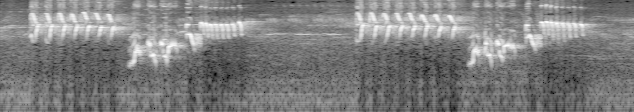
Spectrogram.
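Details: Two matching phrases of white-rumped shama song with mimicked prinia trills. Each phrase starts as a fast, high ringing trill, dips into low slurred whistles, then ends in another long buzzy trill.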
